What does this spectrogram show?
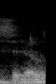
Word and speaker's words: Sydow: My last name is Sido, spelled S Y D O W. They actually pronounce it, but they pronounce it wrong.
